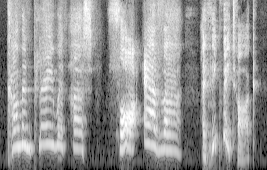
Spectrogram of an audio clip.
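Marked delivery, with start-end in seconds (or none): 0.1-3.6 put-on creepy English accent, high-pitched and slow. Giving an example from a horror film, the speaker quotes the twins: creepy english accent. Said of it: "example of the creepy English accent".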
